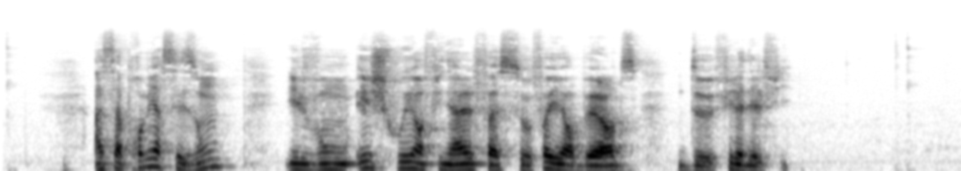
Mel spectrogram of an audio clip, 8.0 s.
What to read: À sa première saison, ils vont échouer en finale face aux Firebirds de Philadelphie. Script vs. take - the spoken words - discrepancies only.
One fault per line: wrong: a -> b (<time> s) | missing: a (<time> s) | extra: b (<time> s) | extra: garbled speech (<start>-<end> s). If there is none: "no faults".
no faults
